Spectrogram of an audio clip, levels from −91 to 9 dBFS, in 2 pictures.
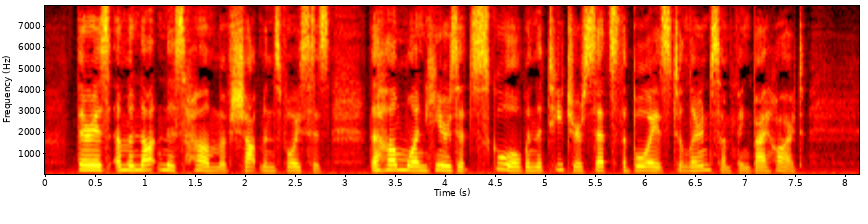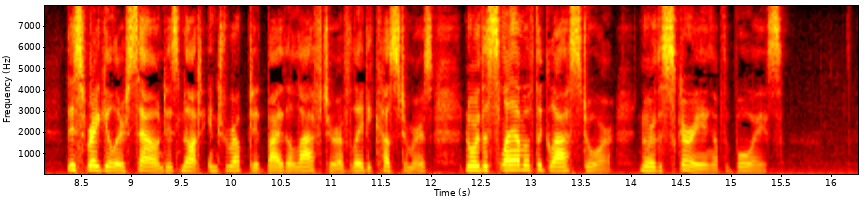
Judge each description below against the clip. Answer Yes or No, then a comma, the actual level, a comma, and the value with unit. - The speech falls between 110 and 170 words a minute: No, average, 185 wpm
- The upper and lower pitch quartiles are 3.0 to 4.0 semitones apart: Yes, average, 3.4 semitones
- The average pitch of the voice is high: Yes, high, 195 Hz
